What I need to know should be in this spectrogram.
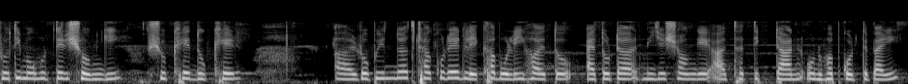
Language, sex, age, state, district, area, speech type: Bengali, female, 18-30, West Bengal, Jhargram, rural, spontaneous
